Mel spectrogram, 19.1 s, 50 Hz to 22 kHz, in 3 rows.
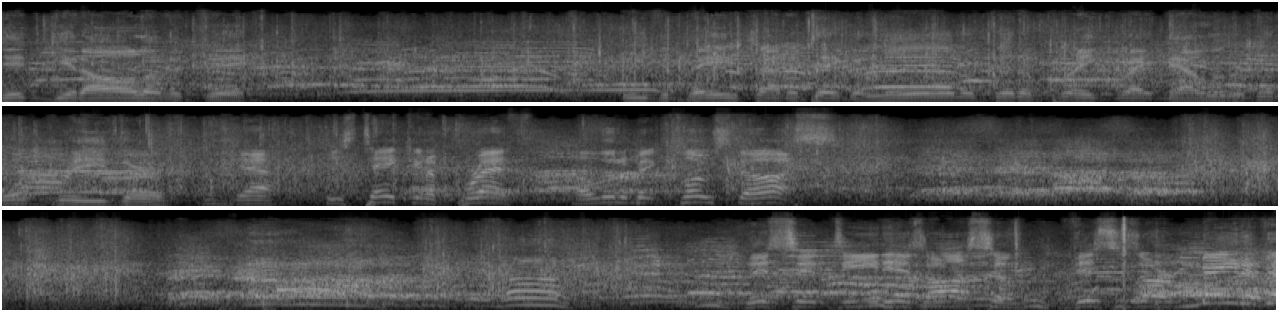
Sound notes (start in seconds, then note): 12.2 crowd chants "this is awesome"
